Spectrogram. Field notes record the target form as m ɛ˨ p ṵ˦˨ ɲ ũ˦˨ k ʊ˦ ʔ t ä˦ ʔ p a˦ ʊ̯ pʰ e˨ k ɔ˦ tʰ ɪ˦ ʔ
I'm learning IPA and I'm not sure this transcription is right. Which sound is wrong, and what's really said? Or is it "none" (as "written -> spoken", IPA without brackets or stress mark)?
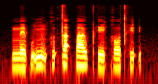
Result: none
